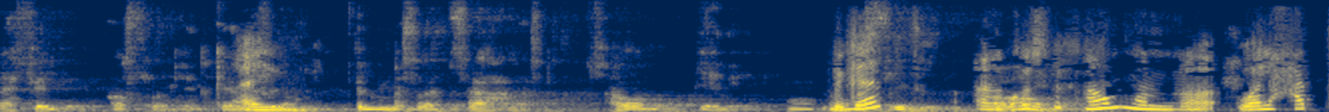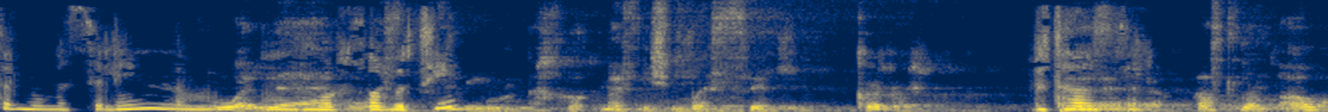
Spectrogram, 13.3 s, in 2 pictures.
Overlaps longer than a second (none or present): present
